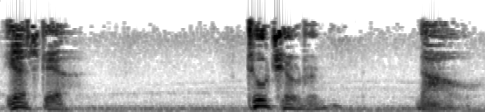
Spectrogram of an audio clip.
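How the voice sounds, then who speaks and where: An actor playing an anxious, gentle elderly father in a radio drama, speaking hesitantly in a husky voice. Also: deep voice, huge pitch swings, extremely slow, exaggerated voice. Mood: awed, fearful. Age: older. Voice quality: husky, creaky.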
